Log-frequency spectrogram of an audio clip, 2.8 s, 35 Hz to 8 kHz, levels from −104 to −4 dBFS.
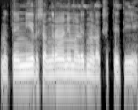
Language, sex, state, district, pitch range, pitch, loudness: Kannada, male, Karnataka, Belgaum, 95-110 Hz, 105 Hz, -13 LUFS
